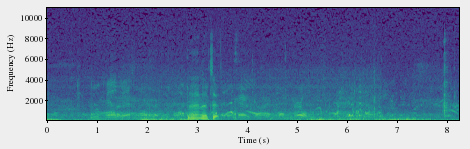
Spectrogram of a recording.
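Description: A crowd of people chatter outdoors.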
